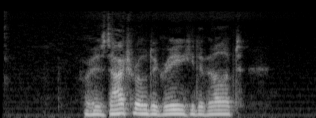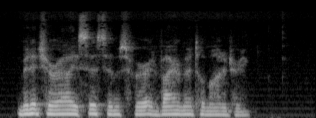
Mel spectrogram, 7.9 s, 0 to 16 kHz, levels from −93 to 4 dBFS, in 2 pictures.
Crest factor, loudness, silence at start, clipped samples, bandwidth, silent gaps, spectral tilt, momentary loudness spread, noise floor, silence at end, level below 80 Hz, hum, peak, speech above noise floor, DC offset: 18 dB; -25 LUFS; 1.05 s; under 0.1%; 9.8 kHz; none; -8 dB/octave; 11 LU; -71 dBFS; 0.85 s; -54 dBFS; none; -8 dBFS; 47 dB; under 0.1%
